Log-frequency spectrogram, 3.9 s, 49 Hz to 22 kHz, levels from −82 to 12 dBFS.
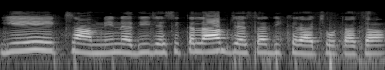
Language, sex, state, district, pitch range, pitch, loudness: Hindi, female, Punjab, Pathankot, 225-255 Hz, 235 Hz, -14 LUFS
